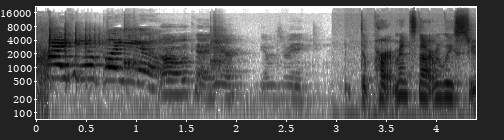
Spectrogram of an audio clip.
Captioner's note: household chatter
